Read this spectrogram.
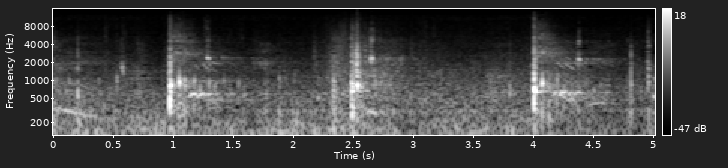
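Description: Tennis balls are struck sharply by rackets, back and forth in a quick rally.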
